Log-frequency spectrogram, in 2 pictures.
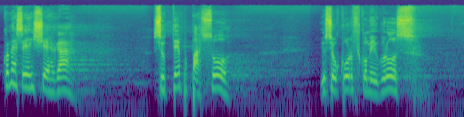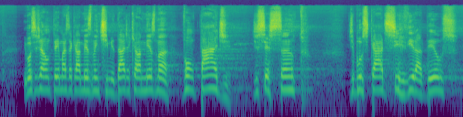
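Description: Guy preaching, high voice, lots of repeating for emphasis, big echoey church. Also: steady tone, normal speed, long pauses, a little mellow. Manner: emphatic, repeats phrases for stress. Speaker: bishop preaching. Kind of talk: sermon.

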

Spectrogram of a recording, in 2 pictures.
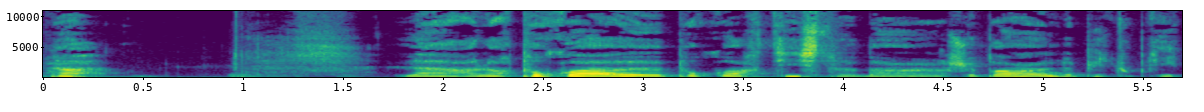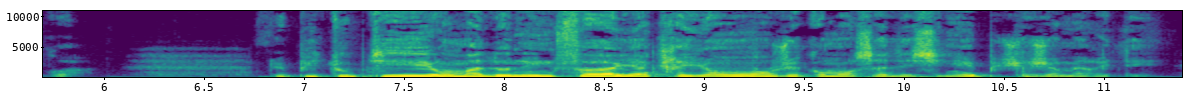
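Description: Animated and a little high, with a breathy edge, this middle-aged man speaks at a moderate pace while being interviewed as an artist, engraver and painter. Born in Senegal and raised in Africa, he gropes for words and repeats phrases often.

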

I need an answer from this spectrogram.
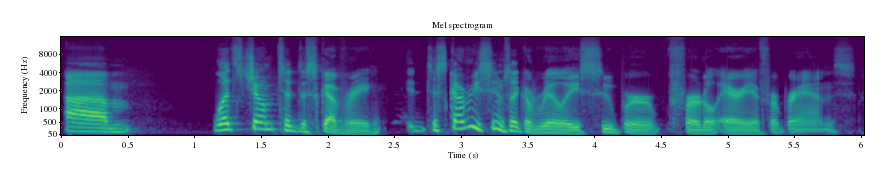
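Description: A middle-aged man hosts a podcast with a wry, joking manner, at a middle pitch. He asks long, winding questions, recorded on a dry, close mic. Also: very animated, normal speed, fairly bright tone, no echo. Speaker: podcast host. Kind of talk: casual podcast interview.

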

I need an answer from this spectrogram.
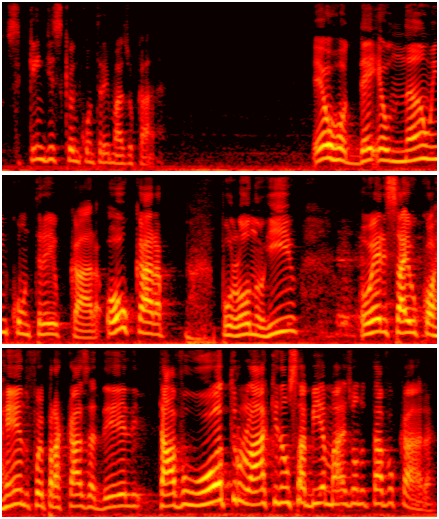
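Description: High-voiced Brazilian man telling a dramatic story. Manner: dramatic, acts out dialogue, swings from hushed to shouting. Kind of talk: animated testimony storytelling.

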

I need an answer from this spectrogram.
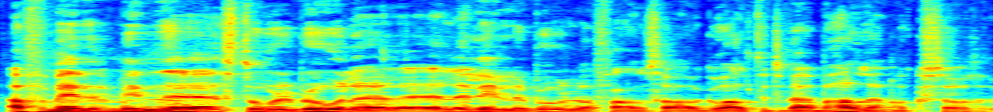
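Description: A man's voice: medium pitch, fairly even intonation, vocal fry. A man in his twenties, a podcast co-host, rambling through a casual story and acting out the dialogue. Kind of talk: casual chat. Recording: echoey room.

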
